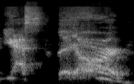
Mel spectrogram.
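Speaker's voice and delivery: drawn-out high, loud shout; yelling. Retold or imitated. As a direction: yell it back at the movie screen, stretched out. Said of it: "I'm yelling at the theater".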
